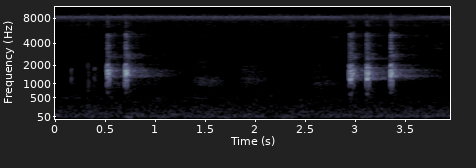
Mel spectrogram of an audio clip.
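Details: Local hens clucking: two sharp notes, a quiet gap with a faint soft murmur, then three more sharp clucks in quick succession.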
